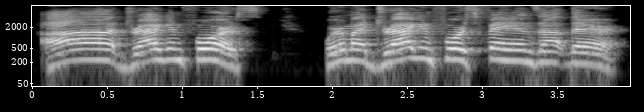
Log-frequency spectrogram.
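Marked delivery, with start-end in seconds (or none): none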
